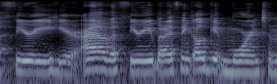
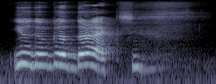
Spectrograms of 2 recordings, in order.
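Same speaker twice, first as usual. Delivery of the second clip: loud, high, over-the-top exaggerated Italian accent; 5 semitones higher, 5 dB louder than usual. The speaker retries a line to sound more italian: super italian accent. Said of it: "I gotta sound like super Italian".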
